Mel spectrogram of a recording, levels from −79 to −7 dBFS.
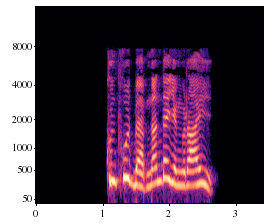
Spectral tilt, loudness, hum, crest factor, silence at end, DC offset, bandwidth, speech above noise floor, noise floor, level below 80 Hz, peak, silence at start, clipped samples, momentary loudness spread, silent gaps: -4 dB/octave; -15 LUFS; none; 16 dB; 0.8 s; under 0.1%; 8.2 kHz; over 76 dB; under -90 dBFS; -60 dBFS; -2 dBFS; 1.05 s; under 0.1%; 7 LU; none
